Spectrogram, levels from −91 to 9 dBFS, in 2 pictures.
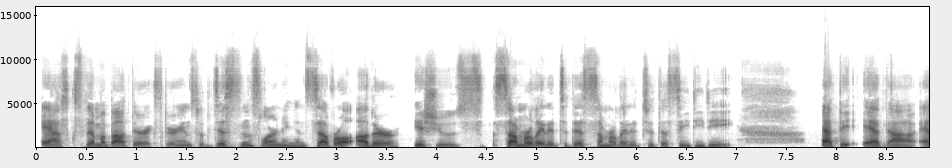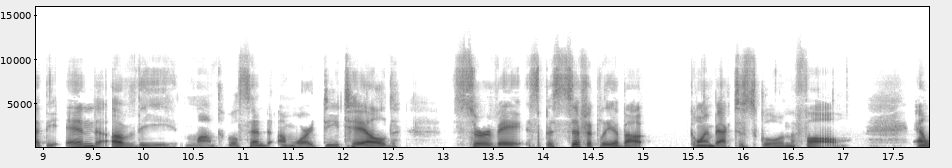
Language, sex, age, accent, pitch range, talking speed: English, female, 50-69, American, 135-160 Hz, 155 wpm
